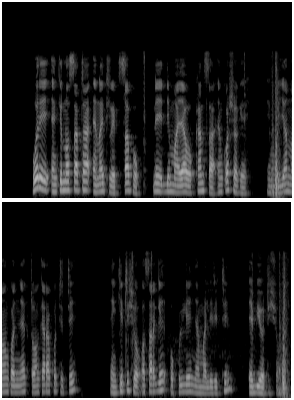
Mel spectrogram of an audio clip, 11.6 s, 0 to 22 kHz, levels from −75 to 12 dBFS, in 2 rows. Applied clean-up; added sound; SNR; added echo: classical method log-MMSE.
